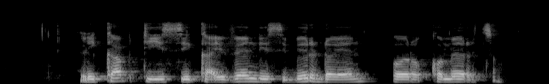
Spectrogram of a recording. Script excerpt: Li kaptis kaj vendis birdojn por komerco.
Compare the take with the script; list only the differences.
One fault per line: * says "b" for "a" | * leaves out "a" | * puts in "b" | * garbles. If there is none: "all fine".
all fine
